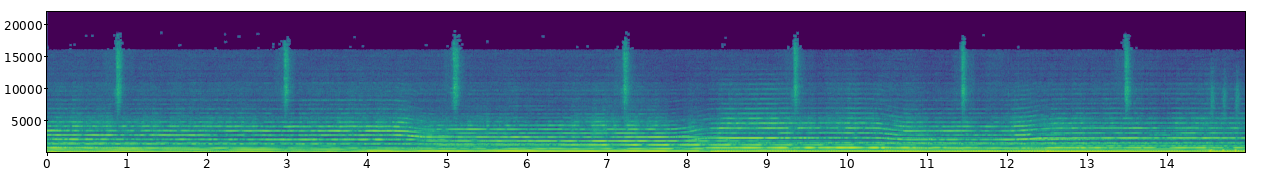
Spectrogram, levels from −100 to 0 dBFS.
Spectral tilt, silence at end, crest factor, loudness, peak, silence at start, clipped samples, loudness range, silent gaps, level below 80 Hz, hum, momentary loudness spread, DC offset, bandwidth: -6.5 dB/octave; 0 s; 12 dB; -16 LUFS; -4 dBFS; 0 s; under 0.1%; 3 LU; none; -28 dBFS; none; 5 LU; under 0.1%; 17 kHz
